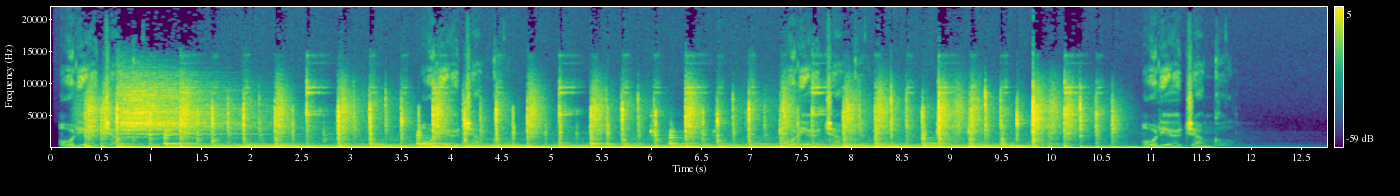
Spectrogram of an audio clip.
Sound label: britpop intro logo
